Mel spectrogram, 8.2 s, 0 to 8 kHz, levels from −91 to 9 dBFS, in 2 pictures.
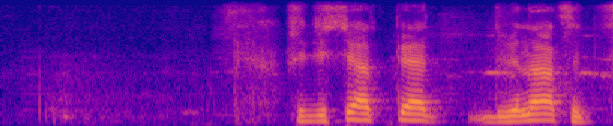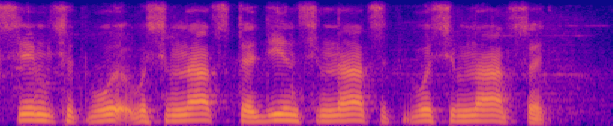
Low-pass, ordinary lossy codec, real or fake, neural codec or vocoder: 7.2 kHz; Opus, 16 kbps; real; none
